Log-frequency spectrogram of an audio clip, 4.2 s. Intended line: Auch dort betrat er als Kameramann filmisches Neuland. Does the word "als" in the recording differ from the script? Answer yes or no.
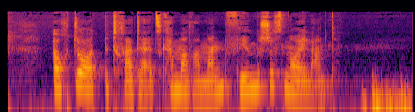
no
